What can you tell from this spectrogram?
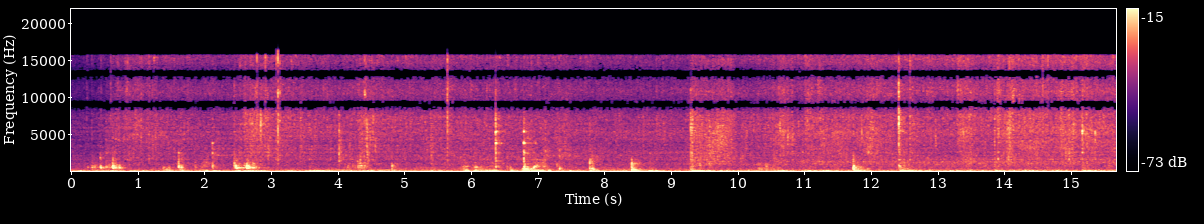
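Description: Diced onions and green chili sizzling in oil in a nonstick wok as they are sautéed to soften, with scattered scrapes and taps of a slotted spatula stirring them.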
